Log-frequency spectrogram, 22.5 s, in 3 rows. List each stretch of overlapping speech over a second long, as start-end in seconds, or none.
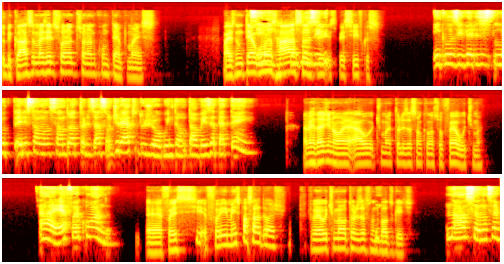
3.7-5.0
